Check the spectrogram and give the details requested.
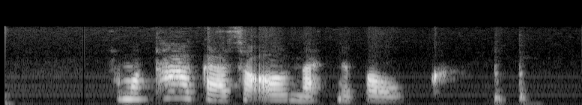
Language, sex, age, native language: Icelandic, female, 50-59, Icelandic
